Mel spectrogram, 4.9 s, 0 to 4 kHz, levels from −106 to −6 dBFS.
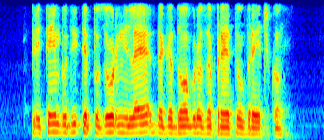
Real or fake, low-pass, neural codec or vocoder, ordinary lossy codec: fake; 3.6 kHz; codec, 16 kHz, 8 kbps, FunCodec, trained on LibriTTS, 25 frames a second; AAC, 32 kbps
